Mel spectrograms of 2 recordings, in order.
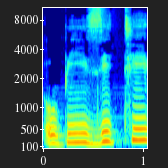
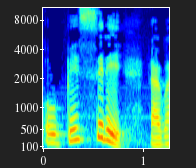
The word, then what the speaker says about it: obesity: 반면에 명사형 아까 들으셨겠지만 obesity 하지 않고 obesity라고 하게 되죠. 그래서 우리 city, 도시라고 할 때 그 city라는 단어의 발음이 obesity에서 마지막 부분에 들리게 됩니다.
